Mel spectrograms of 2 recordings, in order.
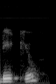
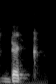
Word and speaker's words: deque: Okay, it's actually pronounced deck. Okay, so don't call it DQ.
